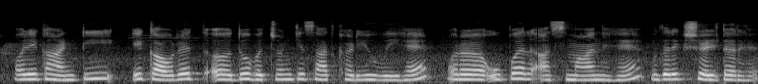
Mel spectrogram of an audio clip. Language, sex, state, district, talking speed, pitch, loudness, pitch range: Hindi, female, Bihar, Gopalganj, 165 wpm, 225 Hz, -17 LUFS, 215-245 Hz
